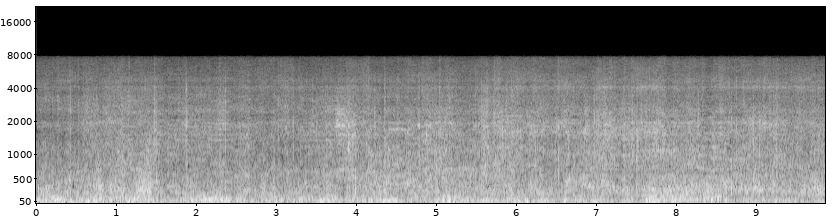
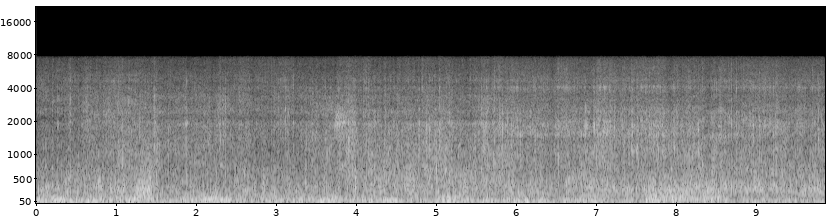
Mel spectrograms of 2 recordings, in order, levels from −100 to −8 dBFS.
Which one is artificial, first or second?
first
